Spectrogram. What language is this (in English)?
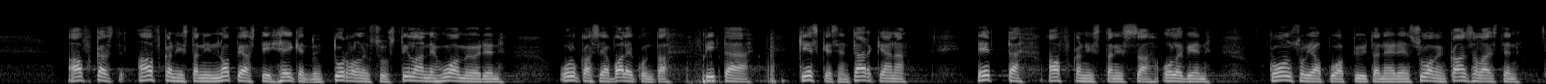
Finnish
